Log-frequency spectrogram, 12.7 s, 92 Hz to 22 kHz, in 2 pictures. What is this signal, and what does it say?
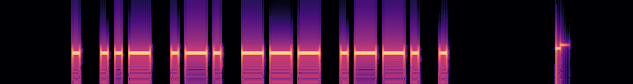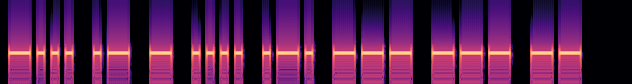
Morse code, heard as a keyed tone, about 17 wpm, 700 Hz. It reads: EUROPE BATHROOM
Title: Sets of 5 Words Encore - New Word Drill - 17wpm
